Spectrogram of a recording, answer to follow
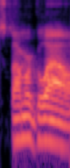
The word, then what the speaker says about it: Summer Glau: And one of the ones who just recently joined us, Miss Summer Glau, right there. I sure hope I pronounced her name correctly. Did I pronounce it correctly, Ryan? Yep, Summer Glau.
